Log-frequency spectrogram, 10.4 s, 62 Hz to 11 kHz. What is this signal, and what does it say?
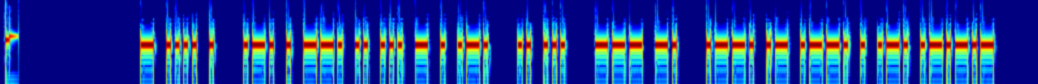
Morse code, heard as a keyed tone, about 28 wpm, 700 Hz. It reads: THE REGISTER IS ON PAPER.
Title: Sentences from Top 1200 Words 28wpm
